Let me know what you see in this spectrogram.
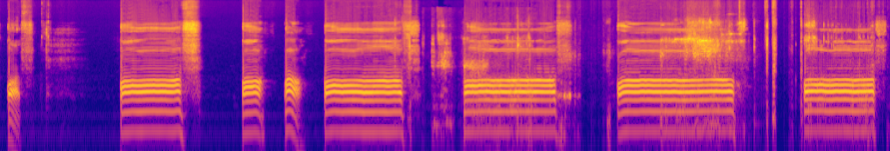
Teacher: এইটা সবচেয়ে বেশি মনে রাখবেন, এই যে এই 6 নম্বরের এইটা উচ্চারণে কফের সময় ধাক্কা লাগবে, অ অ, কারণ এই ধাক্কাটাই কাফ থেকে আলাদা করবে। আচ্ছা, কফের মাখরাজ জিহ্বার গোড়া উপর দিকে চলে যাবে, ধাক্কা হবে, আওয়াজটা মোটা হবে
